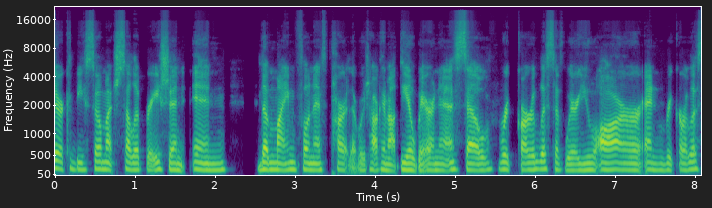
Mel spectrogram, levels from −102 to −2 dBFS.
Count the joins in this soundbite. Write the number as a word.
zero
